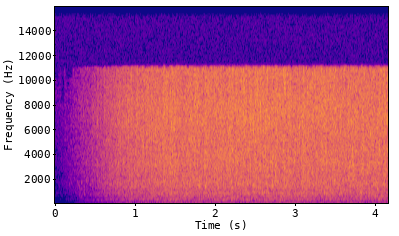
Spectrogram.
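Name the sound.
river water flowing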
